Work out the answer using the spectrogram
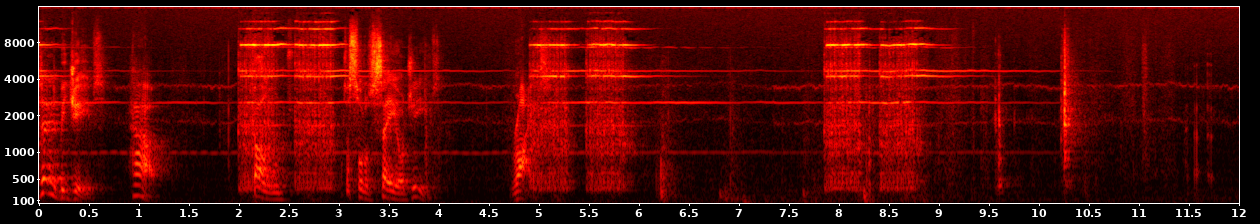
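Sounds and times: telephone bell ringing: 0:00.0 - 0:11.7.

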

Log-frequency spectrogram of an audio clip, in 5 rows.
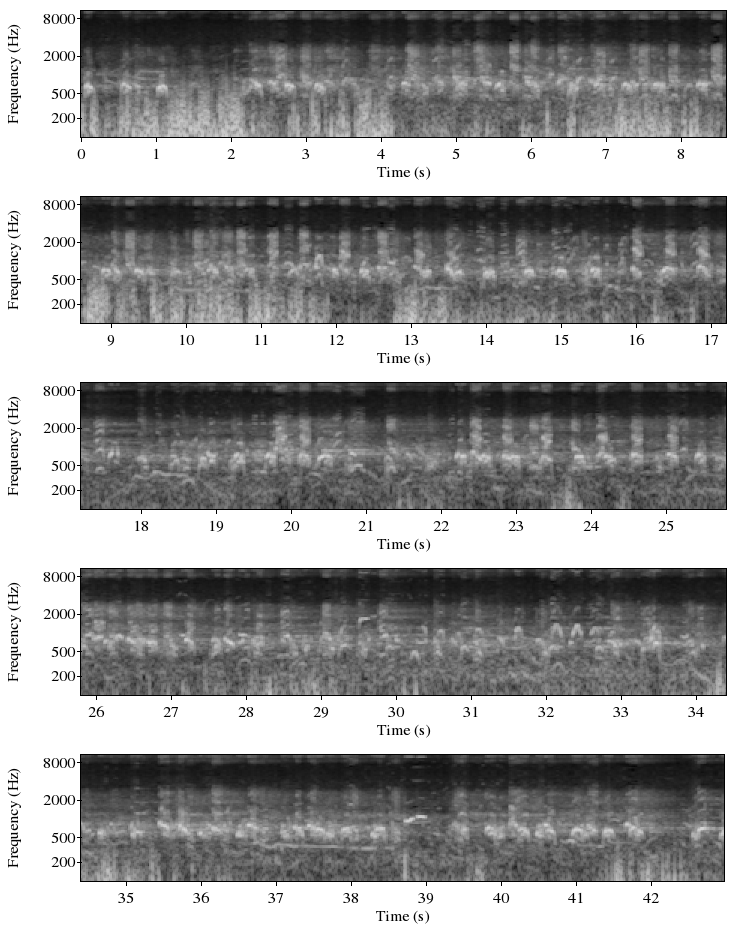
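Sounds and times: dog barking excitedly: 0:02.0 - 0:42.9.

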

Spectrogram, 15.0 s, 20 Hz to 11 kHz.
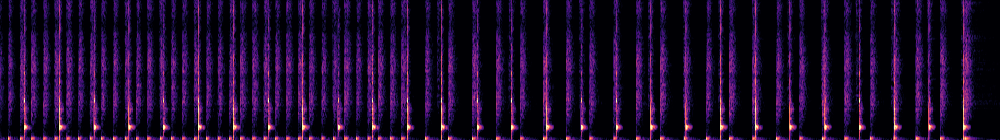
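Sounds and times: snare drum strokes: 0:00.3 - 0:14.6.

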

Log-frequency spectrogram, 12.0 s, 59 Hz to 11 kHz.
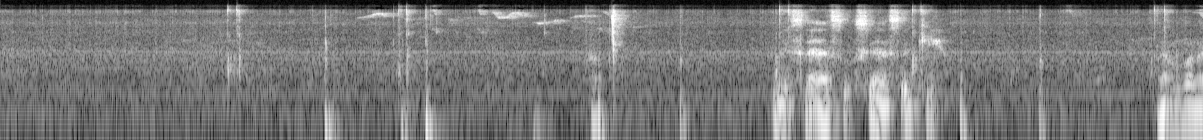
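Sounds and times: faint steady hum: 0:00.0 - 0:12.0
computer mouse clicks: 0:02.2 - 0:02.6, 0:03.2 - 0:04.5, 0:05.3 - 0:07.0, 0:07.7 - 0:08.0, 0:09.1 - 0:09.8, 0:10.4 - 0:10.6, 0:11.5 - 0:11.9.

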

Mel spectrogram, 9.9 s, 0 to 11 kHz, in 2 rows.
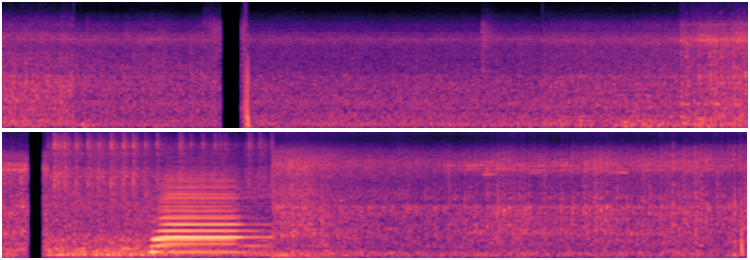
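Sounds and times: truck diesel engine idling: 0:05.4 - 0:09.9.

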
